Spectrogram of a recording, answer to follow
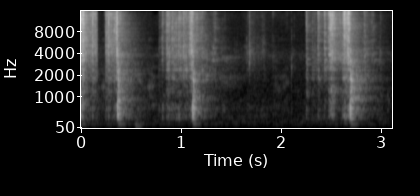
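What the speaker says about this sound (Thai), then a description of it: "เสียงแคปหมูแบบฟูกรอบดีมาก" Three crisp crunchy cuts, a knife snapping through brittle fried pork skin against a board, evenly spaced and close.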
